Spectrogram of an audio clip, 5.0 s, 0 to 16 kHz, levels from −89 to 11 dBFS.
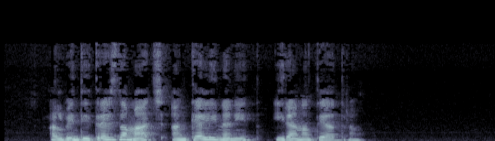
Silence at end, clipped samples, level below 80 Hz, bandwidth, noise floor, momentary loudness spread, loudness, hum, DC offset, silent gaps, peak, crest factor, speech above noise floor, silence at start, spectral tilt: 1.35 s; under 0.1%; -62 dBFS; 11.5 kHz; -70 dBFS; 10 LU; -19 LUFS; none; under 0.1%; none; -2 dBFS; 18 dB; 51 dB; 0.5 s; -6.5 dB/octave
